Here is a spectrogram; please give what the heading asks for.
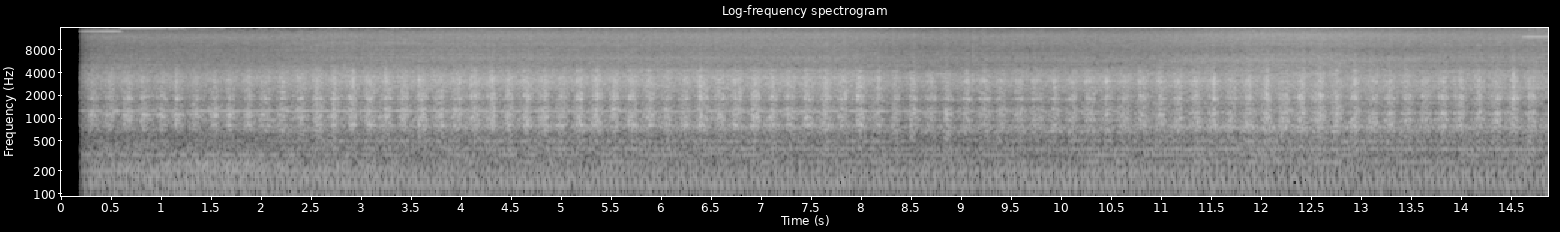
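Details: Toyota/Lexus V8 idling with a steady fast knock; suspected from the fan pulley bracket or accessory belt idler assembly.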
